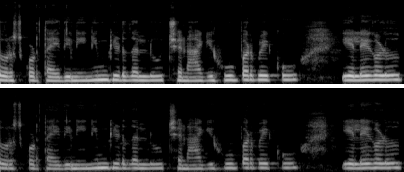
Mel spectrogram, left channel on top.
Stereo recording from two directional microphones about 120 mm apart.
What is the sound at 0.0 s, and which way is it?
Speech, 45° left (ahead or behind).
